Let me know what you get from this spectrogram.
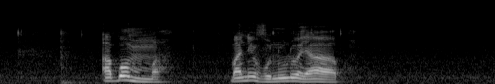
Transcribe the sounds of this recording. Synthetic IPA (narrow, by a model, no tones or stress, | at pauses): aɓom̩ːma | ɓanevunulɔjaːɓɔ̥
